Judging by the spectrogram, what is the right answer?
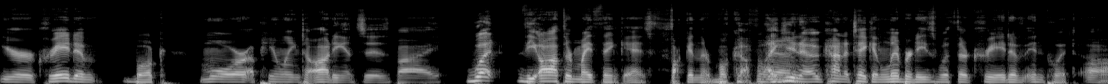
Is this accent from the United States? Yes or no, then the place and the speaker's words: no; England, United Kingdom; because I'm English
